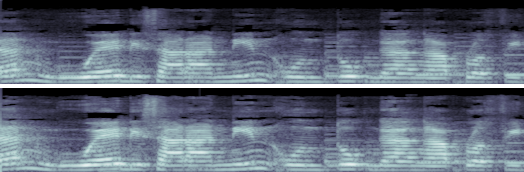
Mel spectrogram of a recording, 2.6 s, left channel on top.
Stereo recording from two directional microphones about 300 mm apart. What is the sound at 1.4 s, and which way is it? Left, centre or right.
Speech, left.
